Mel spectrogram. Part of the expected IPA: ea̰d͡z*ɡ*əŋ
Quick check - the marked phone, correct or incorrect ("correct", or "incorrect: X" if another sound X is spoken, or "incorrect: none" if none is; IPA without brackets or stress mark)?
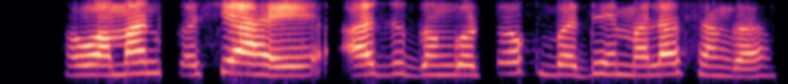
correct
